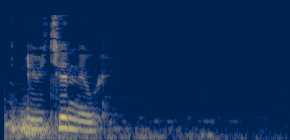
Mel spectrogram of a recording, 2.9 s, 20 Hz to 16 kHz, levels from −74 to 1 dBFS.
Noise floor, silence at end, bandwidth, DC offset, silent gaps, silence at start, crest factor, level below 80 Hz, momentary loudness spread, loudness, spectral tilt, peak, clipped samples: -63 dBFS; 0.8 s; 11.5 kHz; under 0.1%; none; 0.05 s; 22 dB; -52 dBFS; 17 LU; -25 LUFS; -5 dB/octave; -8 dBFS; under 0.1%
